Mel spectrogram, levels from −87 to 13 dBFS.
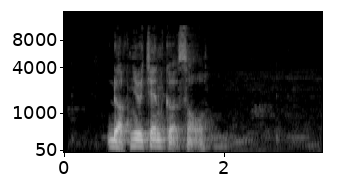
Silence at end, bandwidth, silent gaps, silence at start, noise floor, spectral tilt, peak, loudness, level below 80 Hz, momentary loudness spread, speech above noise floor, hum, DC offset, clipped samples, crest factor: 1.45 s; 11.5 kHz; none; 0.55 s; -68 dBFS; -6 dB/octave; -6 dBFS; -24 LUFS; -62 dBFS; 15 LU; 45 dB; none; under 0.1%; under 0.1%; 20 dB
